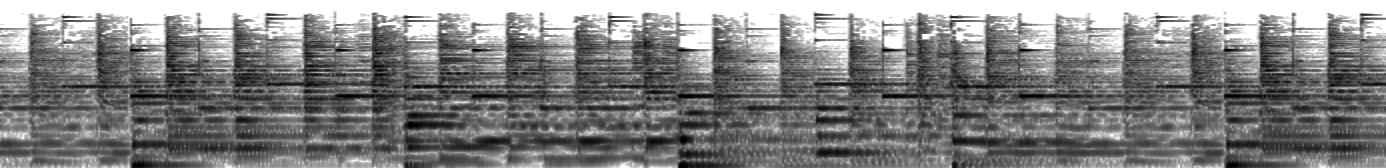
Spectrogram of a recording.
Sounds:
Music

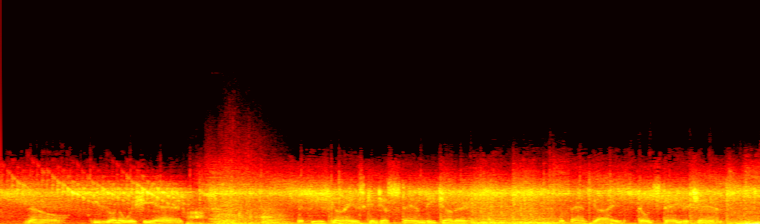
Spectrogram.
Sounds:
Music, Speech

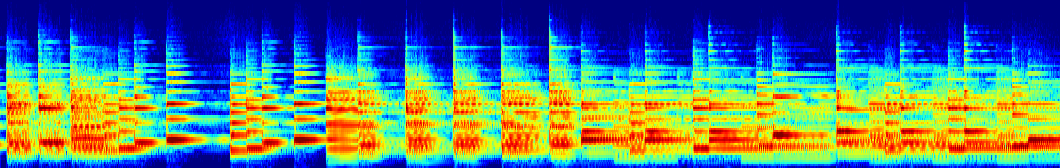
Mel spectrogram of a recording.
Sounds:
Music

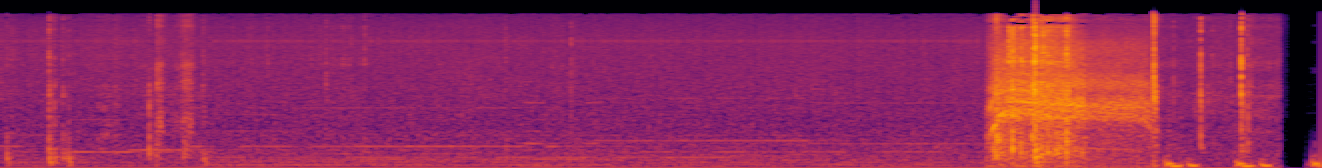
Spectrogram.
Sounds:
Music

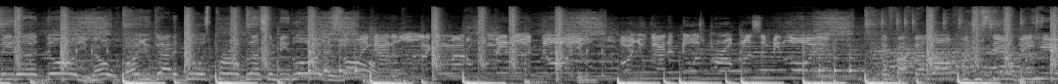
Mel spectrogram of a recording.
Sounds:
Rapping, Music

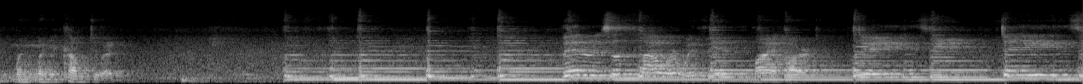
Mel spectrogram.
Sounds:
Speech, Music

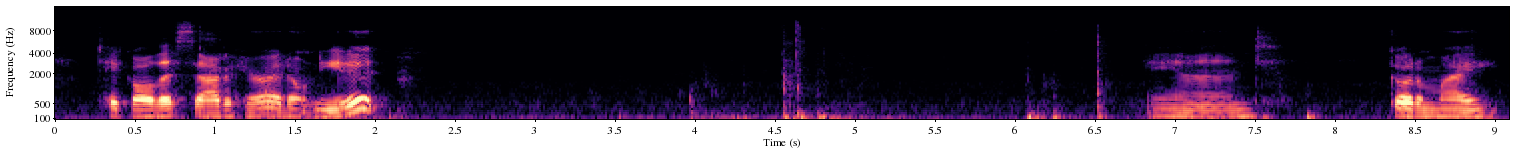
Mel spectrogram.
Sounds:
Clicking, Speech

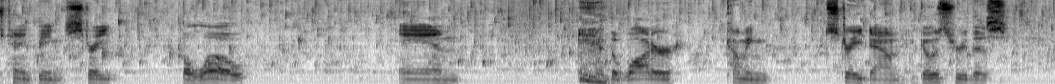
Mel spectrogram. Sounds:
Speech

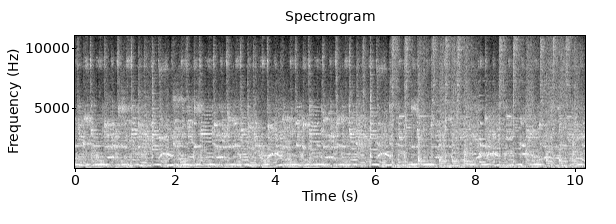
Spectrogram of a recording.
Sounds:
Music

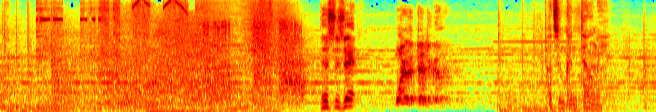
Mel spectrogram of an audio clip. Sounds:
Speech, Music

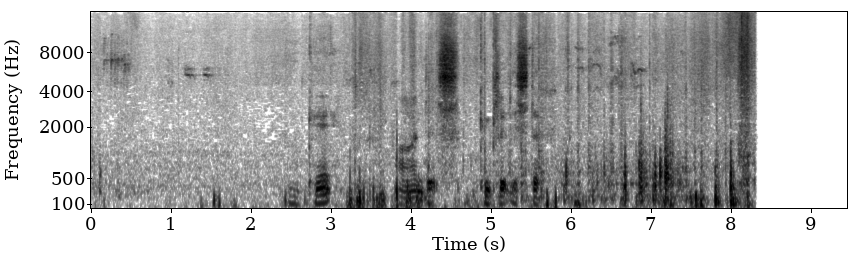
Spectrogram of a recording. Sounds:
Silence, Speech, outside, urban or man-made

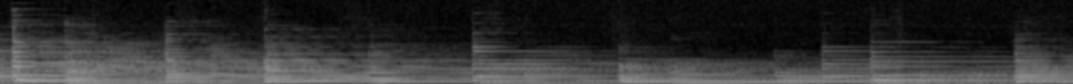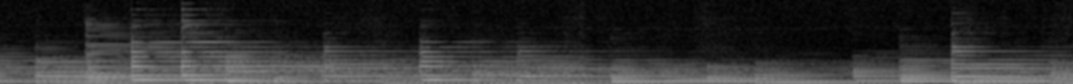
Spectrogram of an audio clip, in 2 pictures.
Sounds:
Music

